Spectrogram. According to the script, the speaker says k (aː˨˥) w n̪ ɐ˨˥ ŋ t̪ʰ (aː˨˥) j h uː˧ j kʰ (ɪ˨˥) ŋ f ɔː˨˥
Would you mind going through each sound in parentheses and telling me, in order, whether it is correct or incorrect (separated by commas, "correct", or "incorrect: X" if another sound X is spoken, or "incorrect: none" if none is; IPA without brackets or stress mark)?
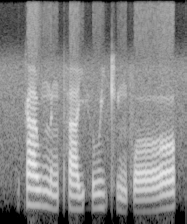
incorrect: aː˥, incorrect: aː˨˧, incorrect: ɪ˨˩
